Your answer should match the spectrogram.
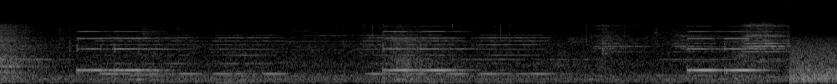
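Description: A two-tone electronic chime, a higher note falling to a lower held note, repeating three times about three seconds apart.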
